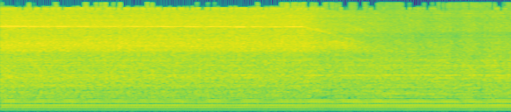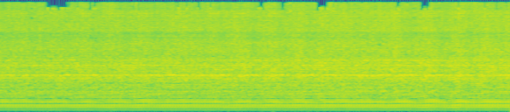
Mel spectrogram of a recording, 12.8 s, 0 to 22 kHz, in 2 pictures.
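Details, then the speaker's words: King Canada 3000 W (2,300 W running) generator after repair and new air filter setup, run before load test: steady, constant-pitch drone with no misses or surging throughout; running smoothly. "All right, now I think that ran pretty smooth."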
